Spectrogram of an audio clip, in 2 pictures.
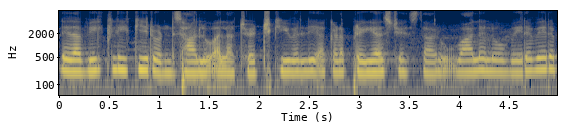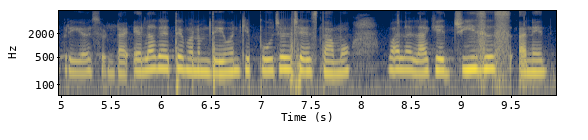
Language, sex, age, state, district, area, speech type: Telugu, female, 18-30, Telangana, Hyderabad, urban, spontaneous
